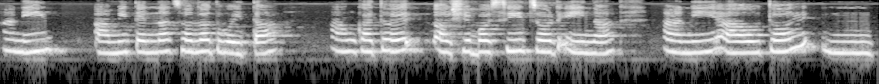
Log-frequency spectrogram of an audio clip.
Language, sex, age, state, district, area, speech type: Goan Konkani, female, 18-30, Goa, Pernem, rural, spontaneous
